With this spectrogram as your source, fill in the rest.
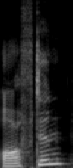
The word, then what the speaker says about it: often: For example, the adverb often is commonly said without the T in American English. Often.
